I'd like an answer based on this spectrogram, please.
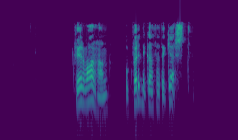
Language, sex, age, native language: Icelandic, male, 30-39, Icelandic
